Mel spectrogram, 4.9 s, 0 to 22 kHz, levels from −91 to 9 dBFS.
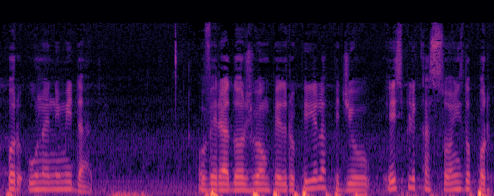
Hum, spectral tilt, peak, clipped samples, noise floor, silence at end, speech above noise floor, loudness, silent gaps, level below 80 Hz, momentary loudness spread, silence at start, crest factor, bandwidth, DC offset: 60 Hz at -50 dBFS; -5.5 dB/octave; -12 dBFS; under 0.1%; -49 dBFS; 0 s; 20 dB; -32 LUFS; none; -34 dBFS; 19 LU; 0 s; 18 dB; 13.5 kHz; under 0.1%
